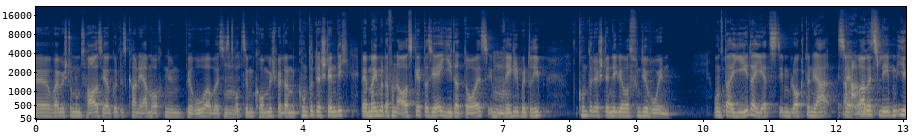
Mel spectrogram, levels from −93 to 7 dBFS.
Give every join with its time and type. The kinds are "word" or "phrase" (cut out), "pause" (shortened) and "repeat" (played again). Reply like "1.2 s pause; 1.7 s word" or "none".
4.8 s pause; 10.3 s word; 12.0 s word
